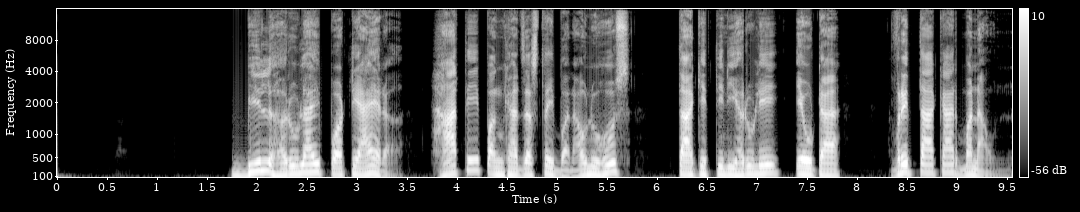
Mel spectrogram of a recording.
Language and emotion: Nepali, neutral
